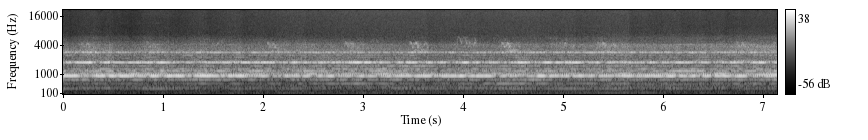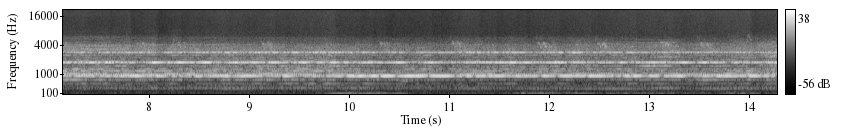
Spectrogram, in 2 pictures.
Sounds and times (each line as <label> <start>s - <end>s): traffic bridge over a railway 0.0s - 14.2s
wind 0.0s - 14.2s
